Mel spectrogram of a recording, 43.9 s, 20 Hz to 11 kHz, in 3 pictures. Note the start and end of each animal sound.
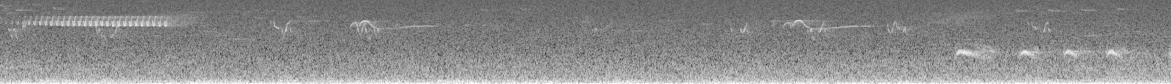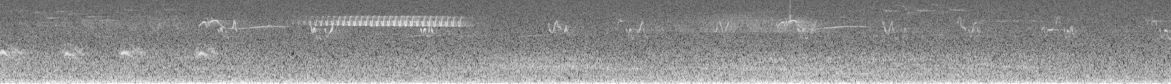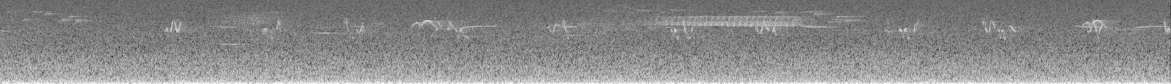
0.0s-1.0s: Blackburnian Warbler (Setophaga fusca)
0.0s-2.3s: Pine Warbler (Setophaga pinus)
0.0s-28.3s: Red-eyed Vireo (Vireo olivaceus)
4.2s-5.8s: Eastern Wood-Pewee (Contopus virens)
9.6s-11.2s: Eastern Wood-Pewee (Contopus virens)
11.8s-17.8s: American Crow (Corvus brachyrhynchos)
12.2s-13.8s: Blackburnian Warbler (Setophaga fusca)
14.8s-16.1s: Brown Creeper (Certhia americana)
17.0s-18.5s: Eastern Wood-Pewee (Contopus virens)
18.1s-20.6s: Pine Warbler (Setophaga pinus)
22.8s-24.6s: Ovenbird (Seiurus aurocapilla)
24.1s-25.7s: Eastern Wood-Pewee (Contopus virens)
25.5s-26.9s: Blackburnian Warbler (Setophaga fusca)
28.8s-43.9s: Red-eyed Vireo (Vireo olivaceus)
29.4s-30.5s: Brown Creeper (Certhia americana)
33.1s-34.1s: Hermit Thrush (Catharus guttatus)
34.2s-35.7s: Eastern Wood-Pewee (Contopus virens)
37.2s-39.3s: Pine Warbler (Setophaga pinus)
38.7s-40.2s: Brown Creeper (Certhia americana)
39.2s-40.3s: Hermit Thrush (Catharus guttatus)
42.5s-43.9s: Eastern Wood-Pewee (Contopus virens)

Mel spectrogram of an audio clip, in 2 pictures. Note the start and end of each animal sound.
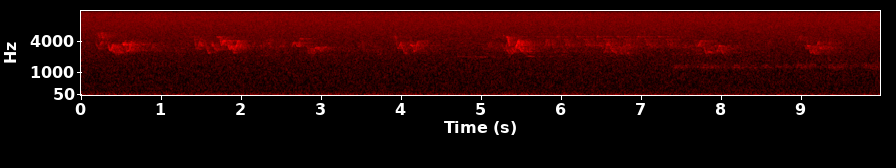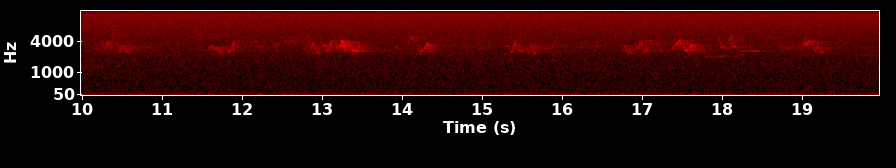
0.0s-19.5s: Red-eyed Vireo (Vireo olivaceus)
5.5s-8.2s: Ovenbird (Seiurus aurocapilla)
7.3s-10.3s: American Crow (Corvus brachyrhynchos)

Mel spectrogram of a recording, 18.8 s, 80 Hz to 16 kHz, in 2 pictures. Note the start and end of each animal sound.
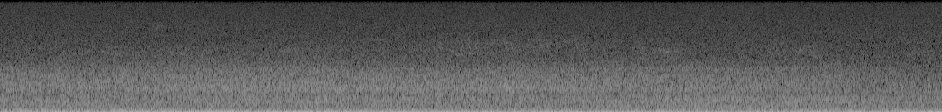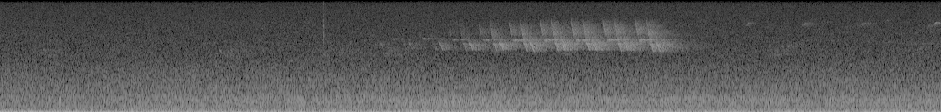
4.1s-6.0s: Ovenbird (Seiurus aurocapilla)
13.4s-16.3s: Ovenbird (Seiurus aurocapilla)

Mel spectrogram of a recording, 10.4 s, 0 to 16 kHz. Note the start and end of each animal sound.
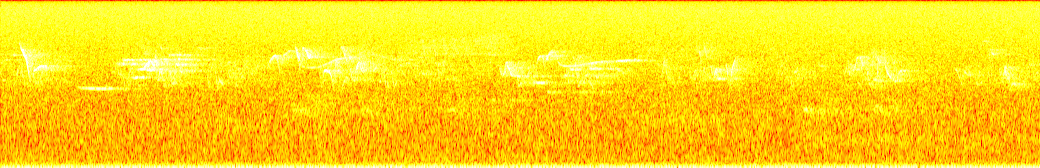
0.0s-5.8s: Red-eyed Vireo (Vireo olivaceus)
0.8s-2.2s: Hermit Thrush (Catharus guttatus)
2.6s-3.8s: Eastern Wood-Pewee (Contopus virens)
3.6s-5.1s: Black-throated Blue Warbler (Setophaga caerulescens)
5.1s-6.1s: Hermit Thrush (Catharus guttatus)
5.2s-6.5s: Eastern Wood-Pewee (Contopus virens)
6.2s-10.4s: Red-eyed Vireo (Vireo olivaceus)
7.9s-9.0s: American Crow (Corvus brachyrhynchos)

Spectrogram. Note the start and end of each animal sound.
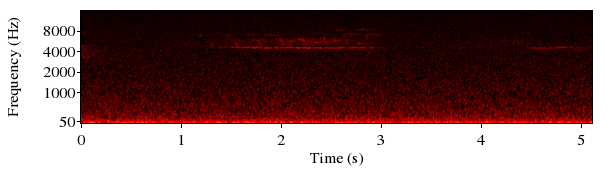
1.1s-3.0s: Blackburnian Warbler (Setophaga fusca)
1.3s-3.1s: Dark-eyed Junco (Junco hyemalis)
3.9s-5.1s: Black-throated Green Warbler (Setophaga virens)

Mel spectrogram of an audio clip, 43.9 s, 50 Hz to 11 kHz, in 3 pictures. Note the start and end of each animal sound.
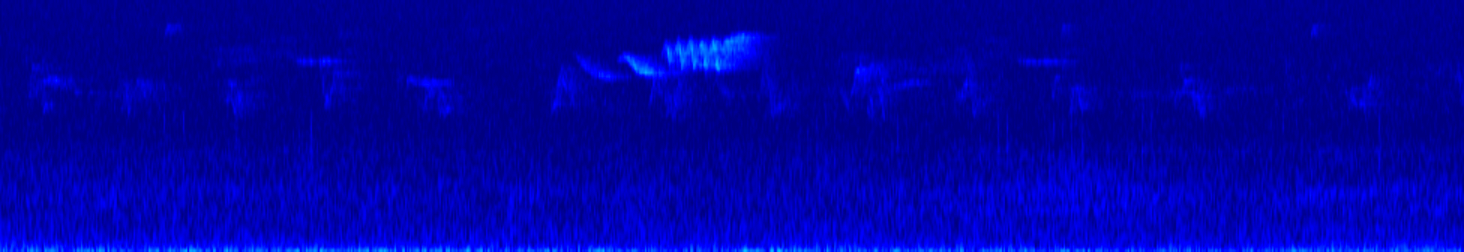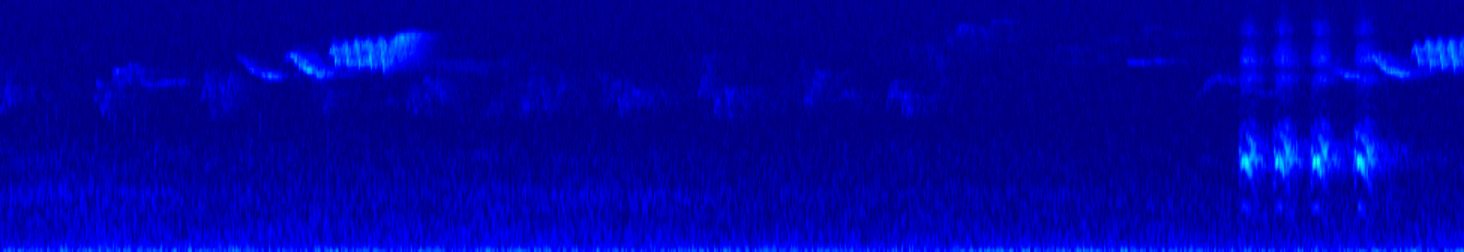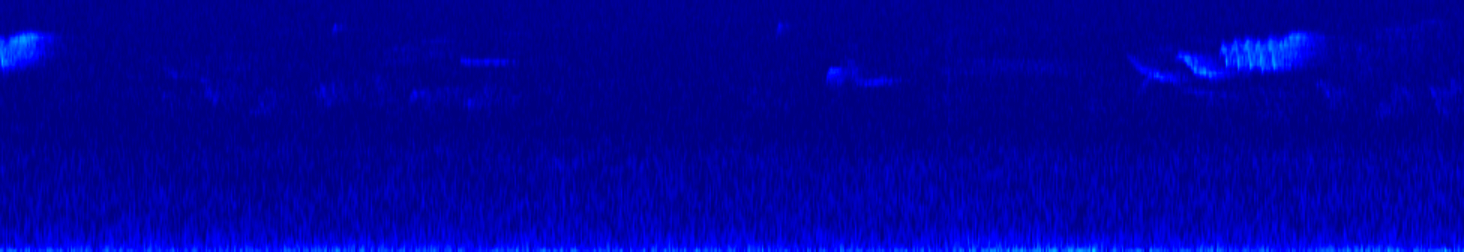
0.0s-24.1s: Red-eyed Vireo (Vireo olivaceus)
2.0s-3.9s: Black-throated Green Warbler (Setophaga virens)
5.6s-7.9s: Black-throated Blue Warbler (Setophaga caerulescens)
8.1s-9.7s: Pine Warbler (Setophaga pinus)
8.3s-9.6s: Eastern Wood-Pewee (Contopus virens)
9.2s-10.9s: Black-throated Green Warbler (Setophaga virens)
15.6s-16.6s: Eastern Wood-Pewee (Contopus virens)
16.9s-19.1s: Black-throated Blue Warbler (Setophaga caerulescens)
18.4s-19.7s: Pine Warbler (Setophaga pinus)
23.5s-25.0s: Blackburnian Warbler (Setophaga fusca)
25.2s-26.7s: Black-throated Green Warbler (Setophaga virens)
26.6s-27.4s: Eastern Wood-Pewee (Contopus virens)
26.9s-28.8s: American Crow (Corvus brachyrhynchos)
27.7s-30.1s: Black-throated Blue Warbler (Setophaga caerulescens)
30.8s-34.6s: Scarlet Tanager (Piranga olivacea)
33.0s-34.6s: Black-throated Green Warbler (Setophaga virens)
37.3s-38.4s: Eastern Wood-Pewee (Contopus virens)
38.6s-40.1s: Pine Warbler (Setophaga pinus)
40.2s-43.8s: Black-throated Blue Warbler (Setophaga caerulescens)

